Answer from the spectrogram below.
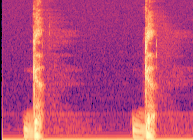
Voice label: gamma, ntgreek phoneme

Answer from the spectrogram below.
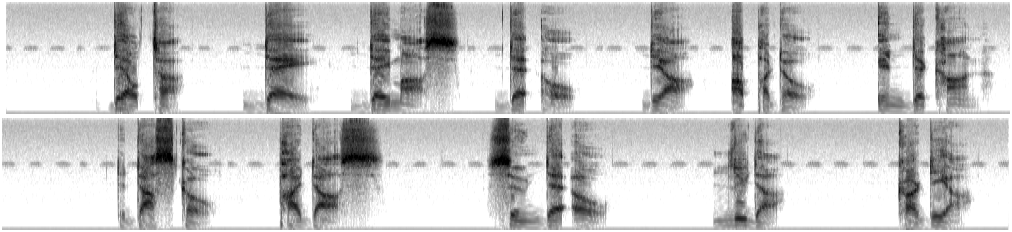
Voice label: drill, ntgreek

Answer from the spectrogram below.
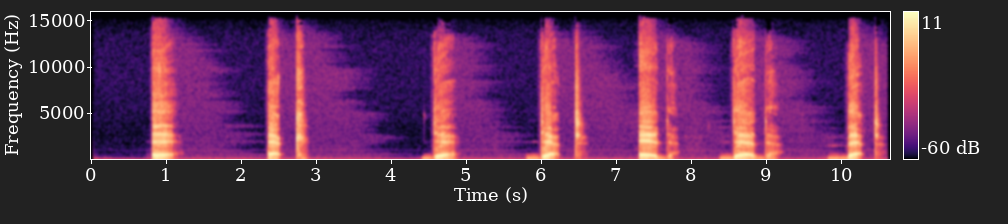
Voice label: drill, ntgreek

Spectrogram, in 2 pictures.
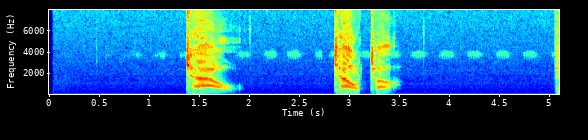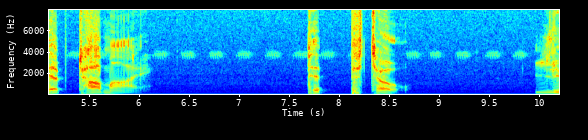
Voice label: drill, ntgreek

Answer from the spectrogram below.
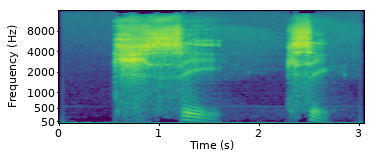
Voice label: xsi, greek alphabet

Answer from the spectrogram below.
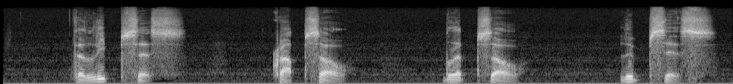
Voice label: drill, ntgreek

